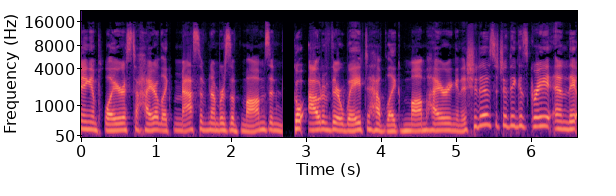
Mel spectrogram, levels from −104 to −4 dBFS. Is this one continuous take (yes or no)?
no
